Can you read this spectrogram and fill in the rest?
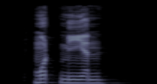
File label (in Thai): "มดเนียน", ภาษาโคราช; หมดเกลี้ยง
